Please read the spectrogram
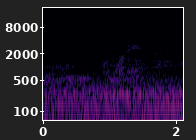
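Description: Near silence: a faint low hum, with a brief faint voice about a second in.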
